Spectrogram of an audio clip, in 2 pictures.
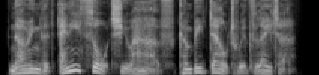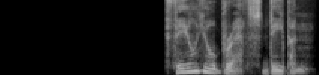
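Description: A man narrating a scripted guided sleep meditation, speaking softly and breathily in a soothing, gentle, unhurried way with long pauses. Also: lowish voice, slightly rough, dry recording, clean studio sound.

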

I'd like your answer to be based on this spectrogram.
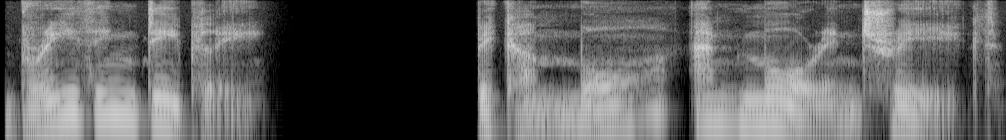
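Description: A man slowly guiding a sleep meditation, counting breaths in a soothing, drawn-out way with long pauses. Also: mid-range voice, wildly swooping pitch, dark tone, slightly rough, no room sound, studio quality. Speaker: meditation guide.

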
